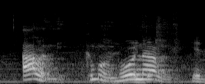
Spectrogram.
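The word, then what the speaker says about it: Olney: Alamy.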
